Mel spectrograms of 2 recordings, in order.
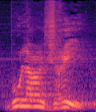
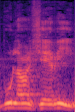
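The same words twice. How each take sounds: First: "boulangerie" as boo-lonzh-ree; no vowel between zh and r in "boulangerie"; silent e. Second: "boulangerie" as boo-lon-zhe-ree; wrong, e pronounced. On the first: Teacher modelling French bakery word, e silent. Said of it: "E's without an accent are silent". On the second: Teacher showing the wrong French form, e sounded. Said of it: "not boulangerie". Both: Shown as a demonstration.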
